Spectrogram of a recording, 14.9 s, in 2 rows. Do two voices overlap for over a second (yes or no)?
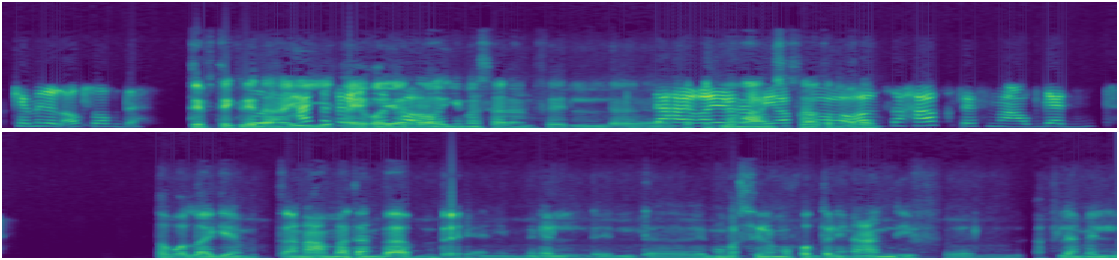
yes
